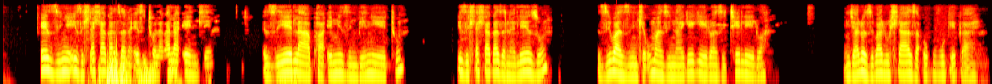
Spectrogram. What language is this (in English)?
North Ndebele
